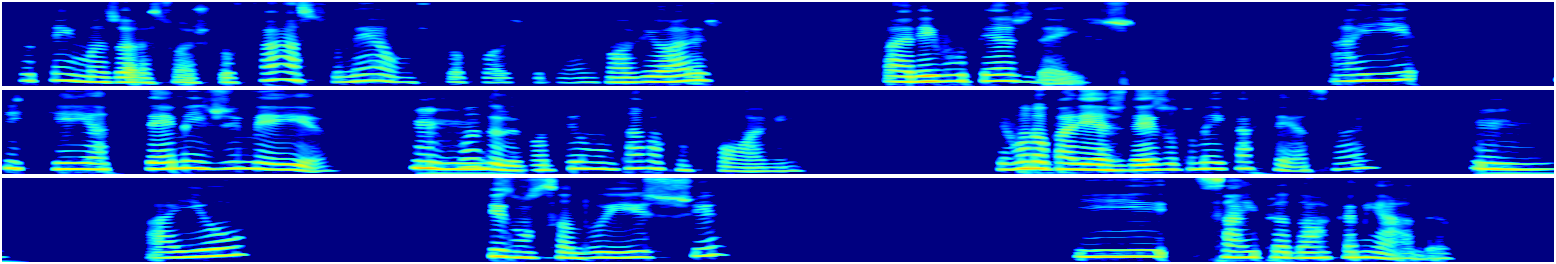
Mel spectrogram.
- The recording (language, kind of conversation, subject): Portuguese, advice, Como posso escolher roupas que me vistam bem?
- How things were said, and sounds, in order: none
